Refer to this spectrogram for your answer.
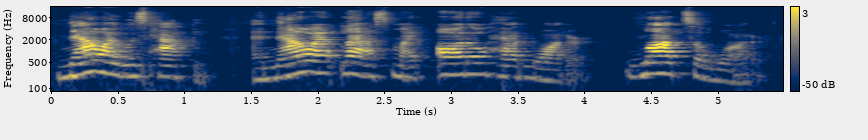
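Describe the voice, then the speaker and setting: A woman's voice: on the high side, sharp tone, reverberant. A woman reading a picture book aloud to children, expressively, with questions and asides to her young listeners.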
